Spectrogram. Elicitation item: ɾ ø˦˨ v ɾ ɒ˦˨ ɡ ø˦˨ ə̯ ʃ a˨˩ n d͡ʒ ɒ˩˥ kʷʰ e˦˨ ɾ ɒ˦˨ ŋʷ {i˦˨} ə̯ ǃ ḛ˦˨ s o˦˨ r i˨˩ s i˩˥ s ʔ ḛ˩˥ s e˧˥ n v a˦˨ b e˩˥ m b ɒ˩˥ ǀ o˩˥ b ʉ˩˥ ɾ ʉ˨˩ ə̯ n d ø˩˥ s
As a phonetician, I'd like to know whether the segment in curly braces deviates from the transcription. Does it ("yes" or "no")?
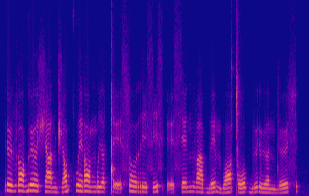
yes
